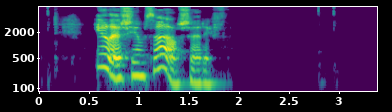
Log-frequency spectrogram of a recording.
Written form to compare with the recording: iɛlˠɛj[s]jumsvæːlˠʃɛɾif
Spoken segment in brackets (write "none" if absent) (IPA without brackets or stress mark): ʃ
